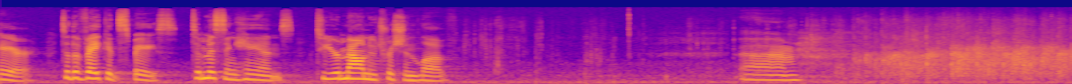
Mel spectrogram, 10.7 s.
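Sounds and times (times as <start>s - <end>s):
speech: 0.0s - 4.6s, 7.4s - 8.2s
audience clapping: 8.0s - 10.7s.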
